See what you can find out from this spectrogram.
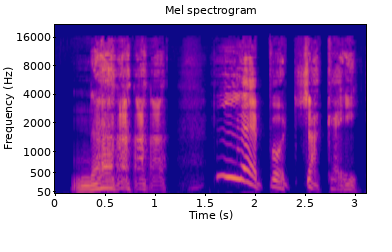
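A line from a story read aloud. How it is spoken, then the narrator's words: Hiss. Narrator (Slovenian): je zasikala Babuza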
